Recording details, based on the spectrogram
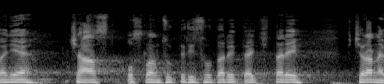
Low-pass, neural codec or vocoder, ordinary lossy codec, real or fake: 14.4 kHz; none; MP3, 48 kbps; real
